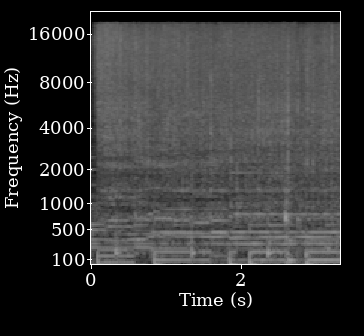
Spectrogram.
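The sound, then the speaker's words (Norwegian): Chopped onion, about a whole onion's worth, sizzling as it fries in a pan, with a dense, loud, continuous hiss that stays steady throughout without any talk. “nå bruker vi en hel kepaløk, da. Og det er ganske mye. Jeg ser den blir blank og fin.”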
